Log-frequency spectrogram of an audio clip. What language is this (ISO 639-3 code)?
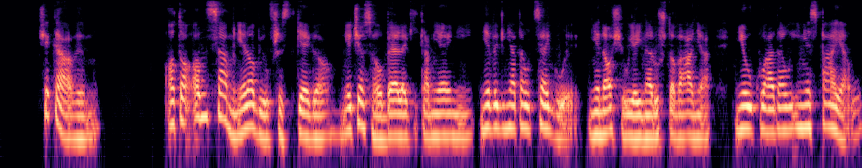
pol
